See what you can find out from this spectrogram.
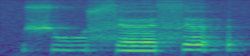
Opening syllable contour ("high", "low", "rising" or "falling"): low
